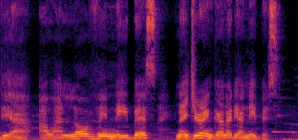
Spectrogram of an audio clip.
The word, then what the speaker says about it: Niger: So that's how you say it, Niger.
